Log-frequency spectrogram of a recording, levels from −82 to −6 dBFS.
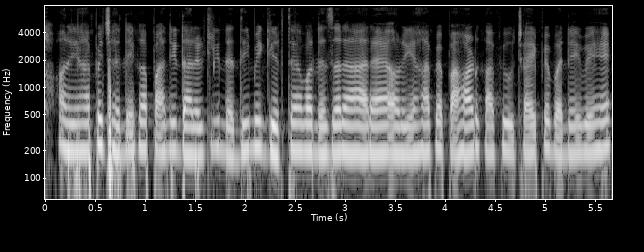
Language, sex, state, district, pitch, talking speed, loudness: Hindi, female, Rajasthan, Nagaur, 185 Hz, 265 wpm, -21 LUFS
